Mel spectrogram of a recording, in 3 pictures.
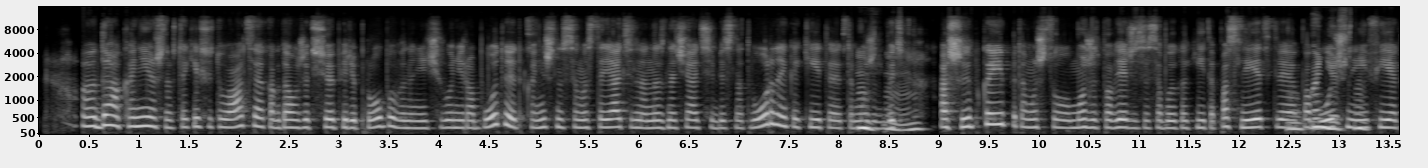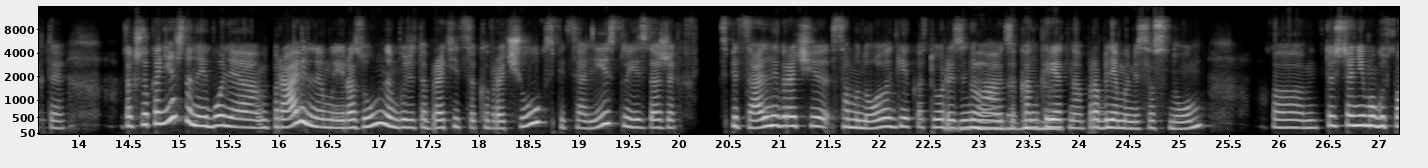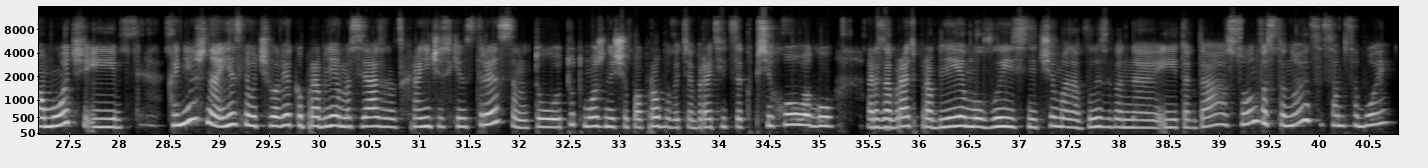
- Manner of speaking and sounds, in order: none
- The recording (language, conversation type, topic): Russian, podcast, Что помогает тебе быстро заснуть без таблеток?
